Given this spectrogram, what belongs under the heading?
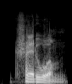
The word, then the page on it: triduum: American English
